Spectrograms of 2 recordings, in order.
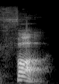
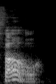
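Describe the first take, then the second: First: The vowel sounds like the one in 'fuck'. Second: The vowel sounds like the one in 'faux'. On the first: The speaker calls it right. "Foo is pronounced fa as in fuck" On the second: The speaker calls it wrong. "I thought it was faux"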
